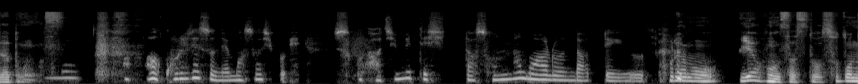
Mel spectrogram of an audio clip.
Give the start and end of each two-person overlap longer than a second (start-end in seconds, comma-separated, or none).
none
